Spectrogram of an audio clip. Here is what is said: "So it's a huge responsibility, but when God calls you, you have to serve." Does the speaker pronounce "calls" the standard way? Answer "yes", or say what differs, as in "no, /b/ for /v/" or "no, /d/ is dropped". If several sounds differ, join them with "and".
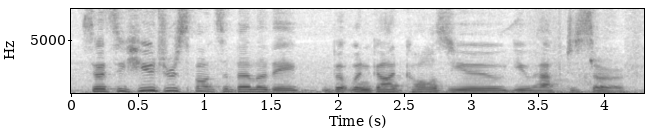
yes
